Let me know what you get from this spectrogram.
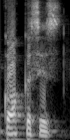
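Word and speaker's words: Caucasus: Number 1 reason हम करते हैं कॉकसिस। अब इसको प्रोनाउंस किस तरह से करते हैं, ये आपके सामने प्रोनाउंसिएशन इसकी लिखी हुई है, कॉकसस।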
